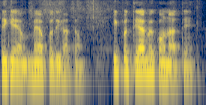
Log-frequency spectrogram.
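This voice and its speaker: A man's voice: fairly high pitch, fast, darkish tone. Male teacher explaining grammar quiz questions. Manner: explanatory, repeats checks like "samajh rahe hain aap". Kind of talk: lecture solving quiz questions.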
